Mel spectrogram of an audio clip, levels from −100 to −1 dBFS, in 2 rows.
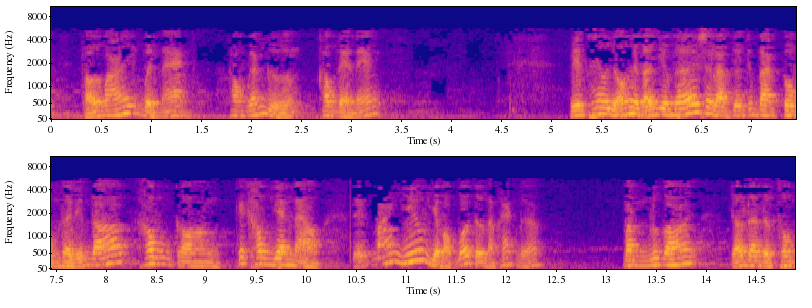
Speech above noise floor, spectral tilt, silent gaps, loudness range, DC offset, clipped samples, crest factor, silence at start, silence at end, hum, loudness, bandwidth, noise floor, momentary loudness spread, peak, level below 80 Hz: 37 dB; -12.5 dB/octave; none; 8 LU; under 0.1%; under 0.1%; 18 dB; 0 s; 0 s; none; -24 LUFS; 5.8 kHz; -59 dBFS; 12 LU; -6 dBFS; -56 dBFS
